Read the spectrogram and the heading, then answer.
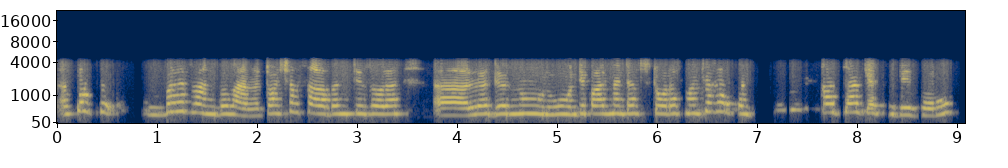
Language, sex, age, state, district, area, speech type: Kashmiri, female, 45-60, Jammu and Kashmir, Srinagar, urban, conversation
